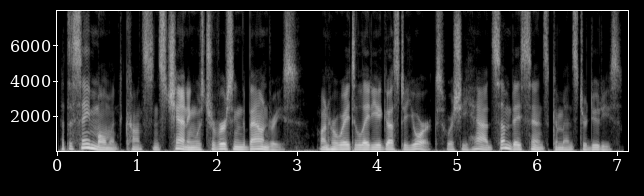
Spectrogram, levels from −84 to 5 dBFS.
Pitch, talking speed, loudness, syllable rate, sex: 120 Hz, 220 wpm, -19 LUFS, 6.3 syllables/s, male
